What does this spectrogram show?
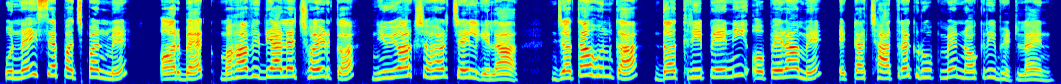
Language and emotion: Maithili, neutral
